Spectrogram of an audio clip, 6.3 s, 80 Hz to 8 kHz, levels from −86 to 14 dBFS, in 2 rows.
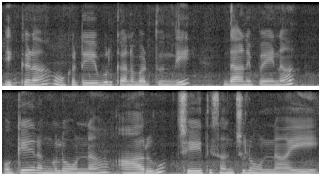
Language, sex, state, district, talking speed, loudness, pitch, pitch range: Telugu, female, Telangana, Mahabubabad, 125 wpm, -16 LUFS, 205 Hz, 190-225 Hz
